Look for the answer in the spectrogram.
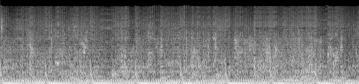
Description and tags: this is a experimental loop at 133,333bpm.
liverecorded sounds,some bass n kicks arranged to a pattern of 16 steps in fruityloops studio and routed to several fx-plugins like reverb,chorus,phaser,flangus,a plugin called metallurgy,filter,limiter,noisegate,compressor,parametric eq,delay,a waveshaper,fast distortion and a vocoder.
analog, electronic, experimantal, filter, glitch, loop, multisample, noise, recorded, reverb, seq, sequence, synthetic, vocoder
